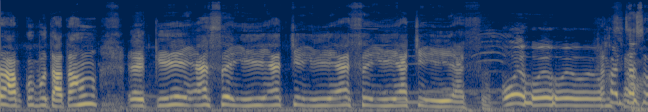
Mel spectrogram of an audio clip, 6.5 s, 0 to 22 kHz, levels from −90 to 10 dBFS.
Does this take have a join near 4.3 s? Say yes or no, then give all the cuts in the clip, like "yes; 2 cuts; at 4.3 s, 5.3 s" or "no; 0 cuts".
no; 0 cuts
